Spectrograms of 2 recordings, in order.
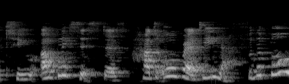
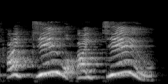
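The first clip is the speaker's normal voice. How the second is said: eager; 9 semitones higher, 10 dB louder, slower than usual. A narrator's reading. Gertie eager in story.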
